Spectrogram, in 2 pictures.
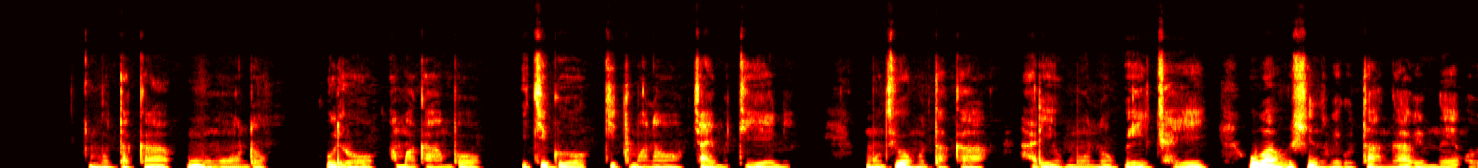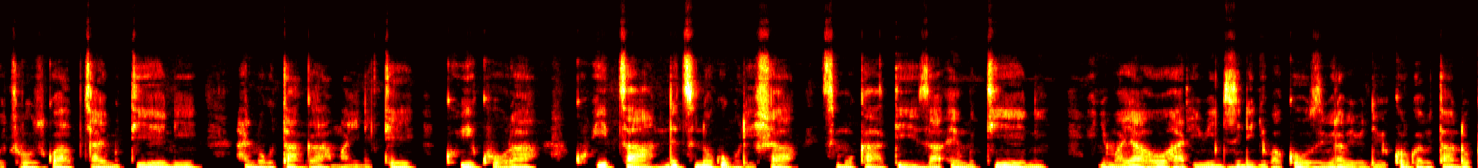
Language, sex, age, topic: Kinyarwanda, male, 18-24, finance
